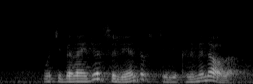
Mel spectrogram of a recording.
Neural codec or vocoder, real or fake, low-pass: codec, 24 kHz, 0.5 kbps, DualCodec; fake; 7.2 kHz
